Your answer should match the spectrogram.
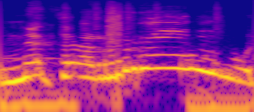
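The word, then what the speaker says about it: Neteru: The Netaru. That's how you say it. I can't do that. Can you do that, Amun? Netaru.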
